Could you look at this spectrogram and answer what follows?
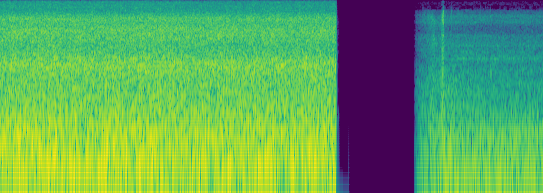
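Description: Overflow water from the big lake at Kudligi rushes over the spillway in a dense, loud, continuous roar, which cuts out briefly and then resumes slightly quieter.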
